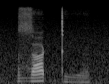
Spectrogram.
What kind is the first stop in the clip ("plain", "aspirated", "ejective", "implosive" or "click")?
plain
